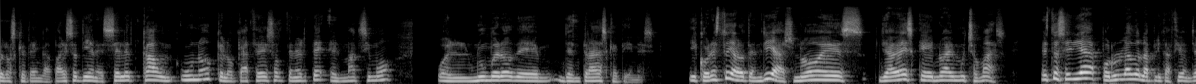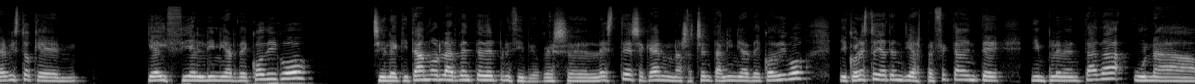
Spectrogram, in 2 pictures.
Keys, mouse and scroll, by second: 5.6-7.6 typing, 15.2 typing, 18.7 shift+g.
